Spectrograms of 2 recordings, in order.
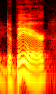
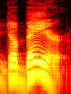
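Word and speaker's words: דַּבֵּר: b a y r you can slur it and say de bear but it's really de bayer the bear means speak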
